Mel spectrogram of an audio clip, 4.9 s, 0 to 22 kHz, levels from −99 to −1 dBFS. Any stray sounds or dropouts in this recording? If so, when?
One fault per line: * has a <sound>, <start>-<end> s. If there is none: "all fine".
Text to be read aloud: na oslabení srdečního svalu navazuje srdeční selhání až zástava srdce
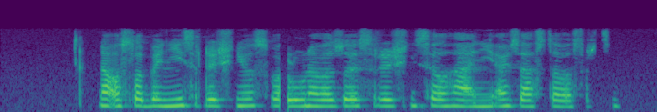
* has a dropout, 2.1-2.2 s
